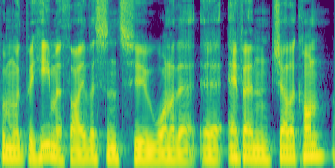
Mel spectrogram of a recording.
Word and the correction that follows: Evangelion: I can't pronounce that Evangelion. – Word. – Evangelion.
